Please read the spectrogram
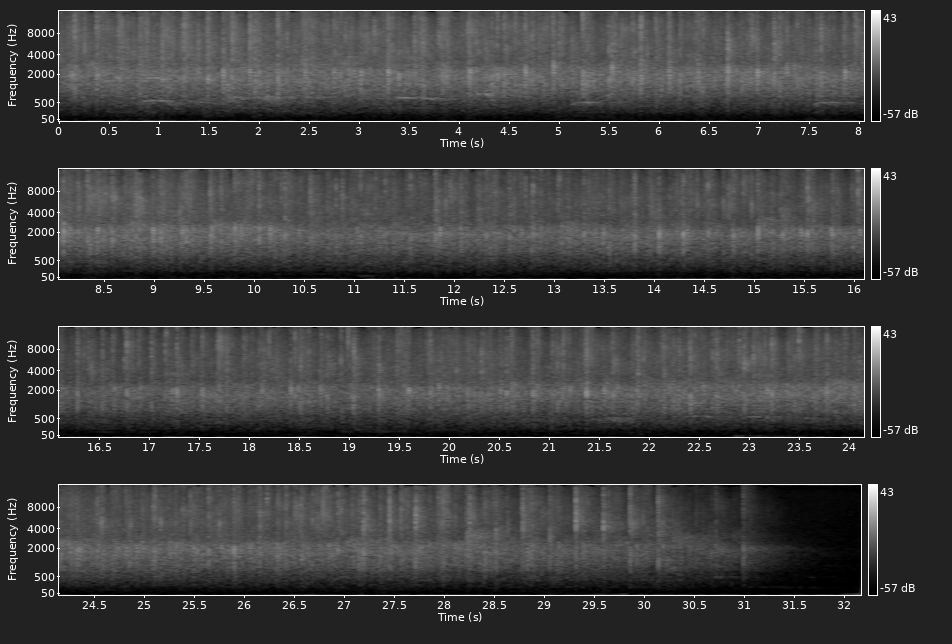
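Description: Audience applauding steadily, a dense patter of hand claps that dies away near the end.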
